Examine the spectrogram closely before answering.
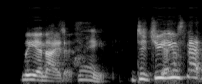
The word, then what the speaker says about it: Leonidas: Leonidas.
